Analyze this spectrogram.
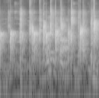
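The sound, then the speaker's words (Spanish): A radio applause sound effect: many sharp, crisp hand claps in a quick, fairly regular train, each with a short decay, while a voice talks over them. “Y hemos puesto aplausos.”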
